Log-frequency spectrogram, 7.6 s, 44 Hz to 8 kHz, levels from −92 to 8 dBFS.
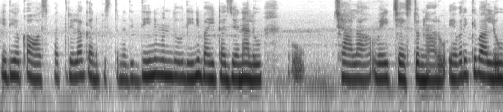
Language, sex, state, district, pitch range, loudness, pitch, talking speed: Telugu, female, Andhra Pradesh, Chittoor, 205-230 Hz, -14 LUFS, 215 Hz, 125 wpm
